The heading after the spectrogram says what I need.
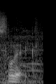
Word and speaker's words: Sleek: Actually pronounced Slick, but we spell it Sleek.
